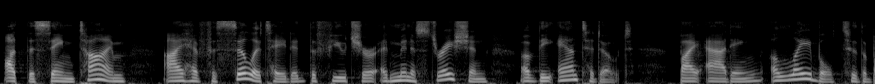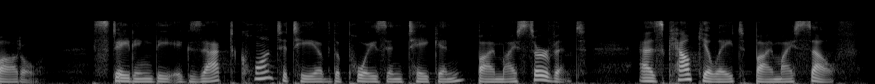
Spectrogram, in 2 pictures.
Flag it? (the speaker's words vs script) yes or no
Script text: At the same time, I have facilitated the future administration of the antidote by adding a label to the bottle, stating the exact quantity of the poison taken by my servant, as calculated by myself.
yes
